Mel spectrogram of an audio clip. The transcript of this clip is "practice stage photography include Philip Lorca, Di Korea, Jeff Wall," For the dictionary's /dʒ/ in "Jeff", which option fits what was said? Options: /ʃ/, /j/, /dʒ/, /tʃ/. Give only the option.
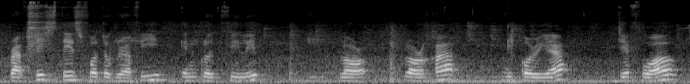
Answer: /dʒ/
